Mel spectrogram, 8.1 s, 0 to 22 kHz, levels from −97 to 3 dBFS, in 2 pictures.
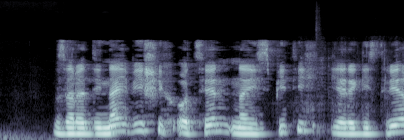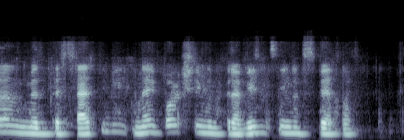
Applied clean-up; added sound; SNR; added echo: neural mask model DeepFilterNet 3.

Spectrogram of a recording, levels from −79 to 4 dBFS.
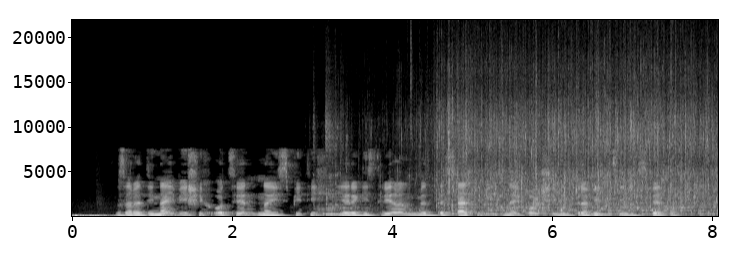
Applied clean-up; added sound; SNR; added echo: none; Trickle, dribble / Toilet flush; 8 dB; none.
